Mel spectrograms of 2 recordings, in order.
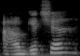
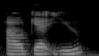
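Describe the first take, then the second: First: The words are slurred together. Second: Each word is said clearly and separately. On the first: The speaker calls it wrong. "avoid slurring your words together like" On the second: The speaker calls it right.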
